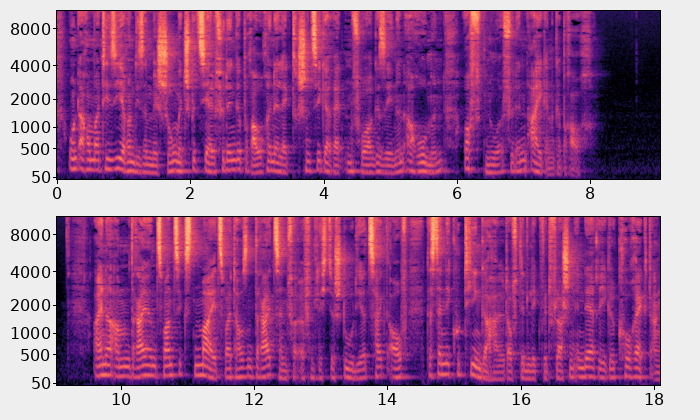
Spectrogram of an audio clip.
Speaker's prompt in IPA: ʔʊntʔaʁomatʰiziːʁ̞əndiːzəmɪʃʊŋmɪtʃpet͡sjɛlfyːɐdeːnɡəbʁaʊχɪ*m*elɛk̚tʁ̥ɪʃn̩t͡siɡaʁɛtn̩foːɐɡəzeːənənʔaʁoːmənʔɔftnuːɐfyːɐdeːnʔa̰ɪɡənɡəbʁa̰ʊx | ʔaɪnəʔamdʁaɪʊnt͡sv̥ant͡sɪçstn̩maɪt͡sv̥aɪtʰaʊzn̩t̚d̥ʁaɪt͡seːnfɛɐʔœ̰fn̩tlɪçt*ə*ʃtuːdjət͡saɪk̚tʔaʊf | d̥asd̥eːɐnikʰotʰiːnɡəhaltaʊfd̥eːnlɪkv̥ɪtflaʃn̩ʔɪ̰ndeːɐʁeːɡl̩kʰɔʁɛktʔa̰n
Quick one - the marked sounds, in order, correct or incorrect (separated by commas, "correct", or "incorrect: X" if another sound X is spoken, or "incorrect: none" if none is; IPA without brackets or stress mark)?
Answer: incorrect: n, correct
